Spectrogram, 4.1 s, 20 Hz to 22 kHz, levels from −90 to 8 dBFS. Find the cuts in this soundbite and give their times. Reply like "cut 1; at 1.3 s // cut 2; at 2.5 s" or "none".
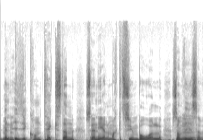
cut 1; at 1.8 s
